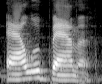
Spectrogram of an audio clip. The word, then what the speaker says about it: Alabama: We say A, so we spread our lips to the sides, A, then we reduce them, L, again we spread them, Ba, M, Alabama, Alabama.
